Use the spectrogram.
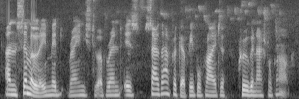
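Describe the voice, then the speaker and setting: Speaking at a moderate pace, a man with an English accent uses a medium pitch and ordinary pitch variation. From England. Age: 80s+. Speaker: tour operator and farmer. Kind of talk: panel interview. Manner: halting.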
